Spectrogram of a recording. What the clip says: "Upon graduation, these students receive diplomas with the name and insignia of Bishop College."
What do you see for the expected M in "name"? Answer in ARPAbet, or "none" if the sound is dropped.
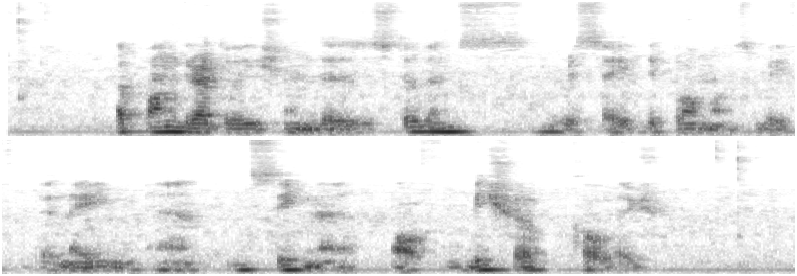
none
